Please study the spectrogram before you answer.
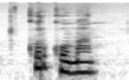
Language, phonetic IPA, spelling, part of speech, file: Polish, [kurˈkũma], kurkuma, noun, LL-Q809 (pol)-kurkuma.wav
